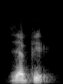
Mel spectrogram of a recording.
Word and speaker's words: Zabir: Abdurrahman bin Zabir di di hadis ini bukan bacanya bukan Zubair tapi Zabir Abdurrahman bin Zabir tapi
